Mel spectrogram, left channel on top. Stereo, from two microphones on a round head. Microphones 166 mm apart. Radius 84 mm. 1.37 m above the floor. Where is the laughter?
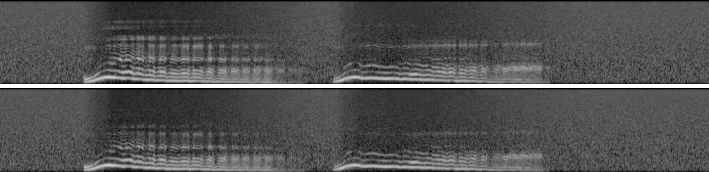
85° left; by 5.5 s 75° left (ahead or behind).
